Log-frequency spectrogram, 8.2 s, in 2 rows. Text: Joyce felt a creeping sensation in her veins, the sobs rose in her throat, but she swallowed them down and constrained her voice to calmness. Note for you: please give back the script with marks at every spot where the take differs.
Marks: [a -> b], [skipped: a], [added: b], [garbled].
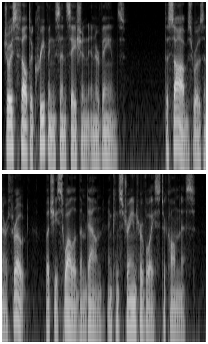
Joyce felt a creeping sensation in her veins, the sobs rose in her throat, but she swallowed them down and constrained her voice to calmness.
